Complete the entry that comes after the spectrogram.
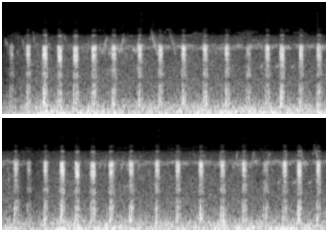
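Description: Hedgehog snuffling: quick, regular sniffing puffs, about four or five a second, with a low rumble underneath.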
